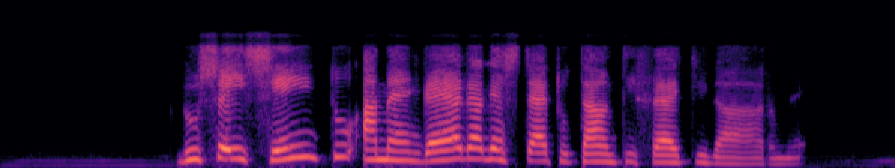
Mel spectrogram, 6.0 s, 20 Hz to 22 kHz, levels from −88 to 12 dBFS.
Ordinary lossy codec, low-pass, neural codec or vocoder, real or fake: Opus, 24 kbps; 7.2 kHz; codec, 16 kHz, 1 kbps, X-Codec, HuBERT features, trained on general audio; fake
